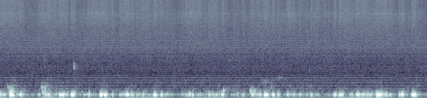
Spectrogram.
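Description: Near silence: faint room tone with irregular soft, low thumps.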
